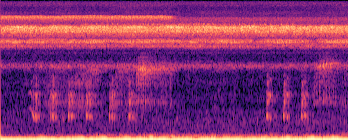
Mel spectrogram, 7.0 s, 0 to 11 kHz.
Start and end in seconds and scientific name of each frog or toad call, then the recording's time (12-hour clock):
0.2	2.9	Boana lundii
2.3	3.5	Boana albopunctata
5.0	6.4	Boana lundii
6.1	6.9	Boana albopunctata
7:30pm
